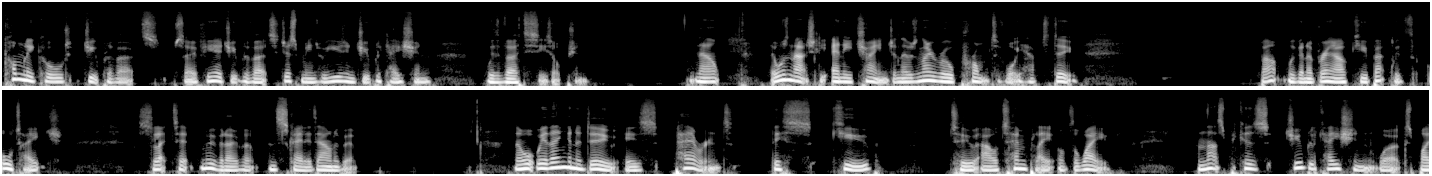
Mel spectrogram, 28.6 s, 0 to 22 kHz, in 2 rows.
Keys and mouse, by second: 14.2 h, 14.9 alt+h, 15.7 click, 16.6 g, 17.1 click, 17.9 s, 19.2 click, 28.0 click.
